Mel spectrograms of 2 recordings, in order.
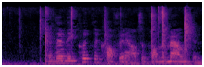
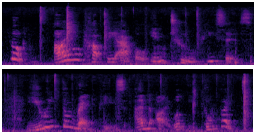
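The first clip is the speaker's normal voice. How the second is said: put-on higher, sly old woman's voice; old peasant woman; 10 semitones higher than usual. The disguised Queen at the dwarves' door, sly old woman. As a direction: sound harmless and offhand.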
